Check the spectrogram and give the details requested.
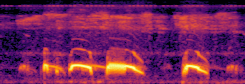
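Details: Vigorous spotted dove coo used as a lure to anger a rival: soft leading note, two sustained mellow coos, the second drooping in pitch, then one more falling coo and a trailing soft note; faint high hiss.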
